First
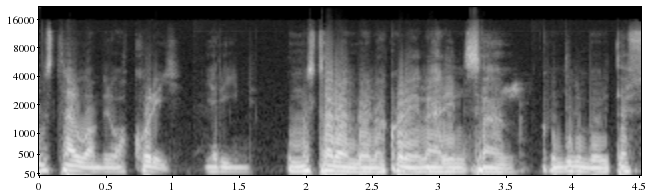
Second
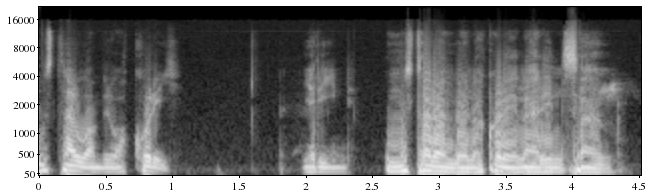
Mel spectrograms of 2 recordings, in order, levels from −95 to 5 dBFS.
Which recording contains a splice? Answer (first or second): first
